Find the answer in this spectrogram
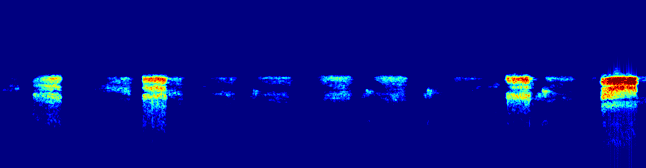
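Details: Barn owl owlets on a nest-box perch at night: softer, more distant hisses and thin wheezy notes scattered irregularly, ending in one loud close rasping screech.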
